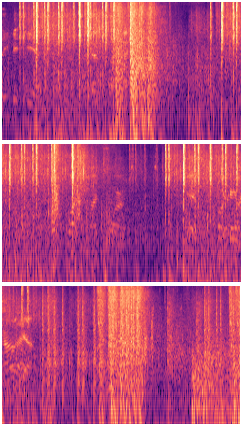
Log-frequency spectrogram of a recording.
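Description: Rifle shots crack rapidly in bursts.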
